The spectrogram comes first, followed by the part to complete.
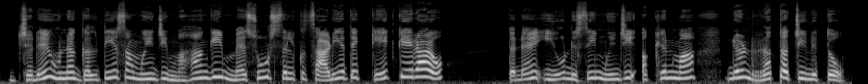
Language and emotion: Sindhi, angry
